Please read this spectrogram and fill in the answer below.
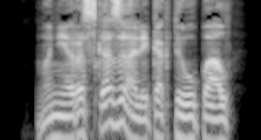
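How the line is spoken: Young prince, through teeth. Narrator (Russian): процедил княжич

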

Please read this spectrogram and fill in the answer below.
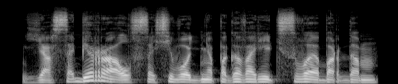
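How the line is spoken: Through gritted teeth. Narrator (Russian): процедил сквозь зубы Эрл

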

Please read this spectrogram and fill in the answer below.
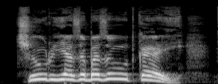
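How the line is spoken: Shouted. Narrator (Russian): крикнул чей-то голос

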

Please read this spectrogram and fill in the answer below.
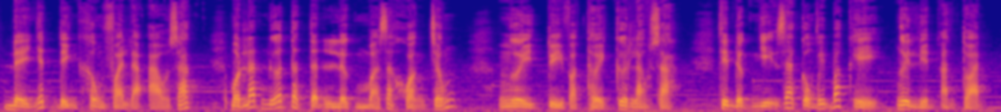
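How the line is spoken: Low voice. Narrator (Vietnamese): Hắn nhỏ giọng nói với tôi

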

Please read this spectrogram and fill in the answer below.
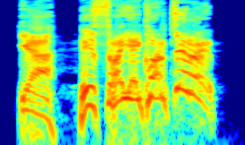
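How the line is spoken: Angry bark. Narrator (Russian): рявкнул на нее Кирилл

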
